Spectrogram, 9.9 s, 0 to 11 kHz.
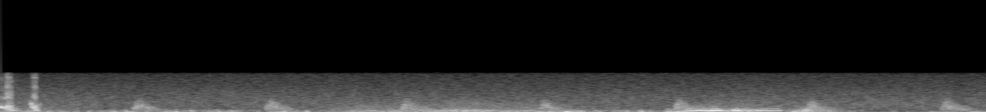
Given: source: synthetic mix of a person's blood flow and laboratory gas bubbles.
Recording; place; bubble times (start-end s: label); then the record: Doppler ultrasound of blood flow; subclavian vein
0.00-0.17 s: bubbles
0.29-0.42 s: bubbles
From the record:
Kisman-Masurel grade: 213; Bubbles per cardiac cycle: several, 3 to 8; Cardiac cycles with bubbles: 1 to 10%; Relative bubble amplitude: loud (0.450 to 0.775); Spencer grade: 1 (occasional bubble signal discernible with the cardiac motion signal, with majority of cardiac periods free of bubbles); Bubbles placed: anywhere in the cardiac cycle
